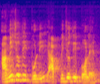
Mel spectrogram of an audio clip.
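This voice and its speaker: A male talk show guest making measured, pointed arguments in a political debate, using rhetorical questions. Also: a little high, very animated, reverberant, dull audio, slight background noise.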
